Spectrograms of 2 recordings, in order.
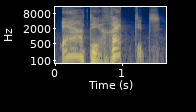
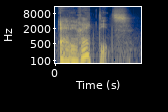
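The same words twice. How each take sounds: First: "Er det rigtigt?" pitched high and slow with a big rising tune; disbelieving. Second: Said in the usual way. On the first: Shown as a demonstration. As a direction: sound like you can't believe it. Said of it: "when we are sort of not believing".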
